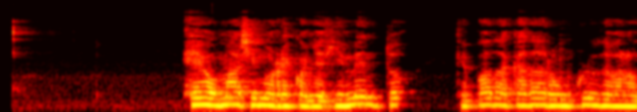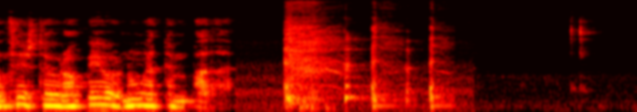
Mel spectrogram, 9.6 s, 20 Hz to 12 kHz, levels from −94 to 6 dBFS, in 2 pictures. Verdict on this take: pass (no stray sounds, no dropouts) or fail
fail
